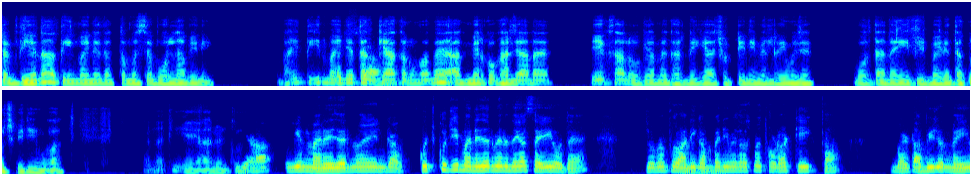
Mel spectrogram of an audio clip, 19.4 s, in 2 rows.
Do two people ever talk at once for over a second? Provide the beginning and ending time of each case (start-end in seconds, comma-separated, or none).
none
